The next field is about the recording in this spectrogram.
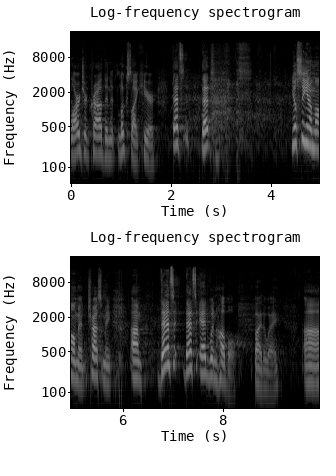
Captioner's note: laughter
